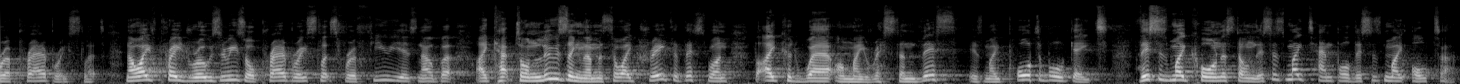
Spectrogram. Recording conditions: large echoing room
